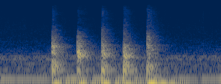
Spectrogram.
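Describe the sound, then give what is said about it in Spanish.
Five firm knocks strike a door in an even, quick rhythm over a low steady hum, followed by silence. “Alguien tocó a la puerta”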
